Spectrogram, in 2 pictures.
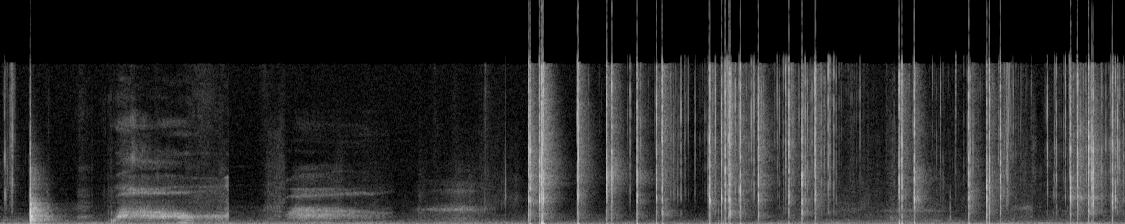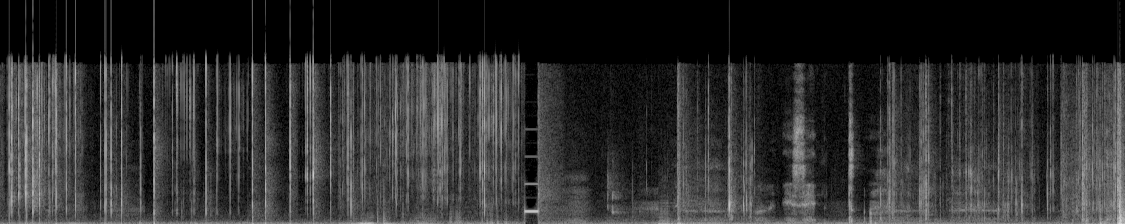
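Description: Plastic glow sticks being bent and cracked close to the microphone, their glass inner vials snapping in quick runs of sharp crackling clicks. The clicking starts about five seconds in and comes in clusters.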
